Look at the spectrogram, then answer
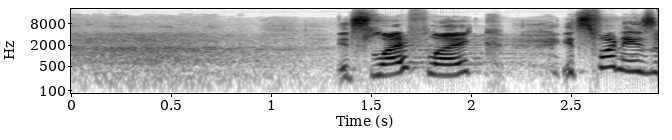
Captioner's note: audience laughing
